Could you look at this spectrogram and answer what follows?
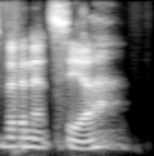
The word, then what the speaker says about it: Venezia: So the question I want to pose out is, because I'm a huge Venezia player. Did I say that right? Venezia? Where's our linguist? – Close. Venezia. – Yeah, Venezia. Okay.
